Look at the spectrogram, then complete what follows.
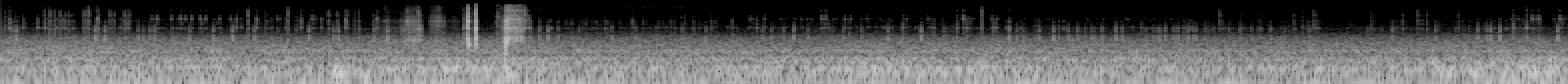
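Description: Steady road and engine noise of a car driving along a highway, heard from inside the cabin. Two short sharp clicks come about two and a half seconds in.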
